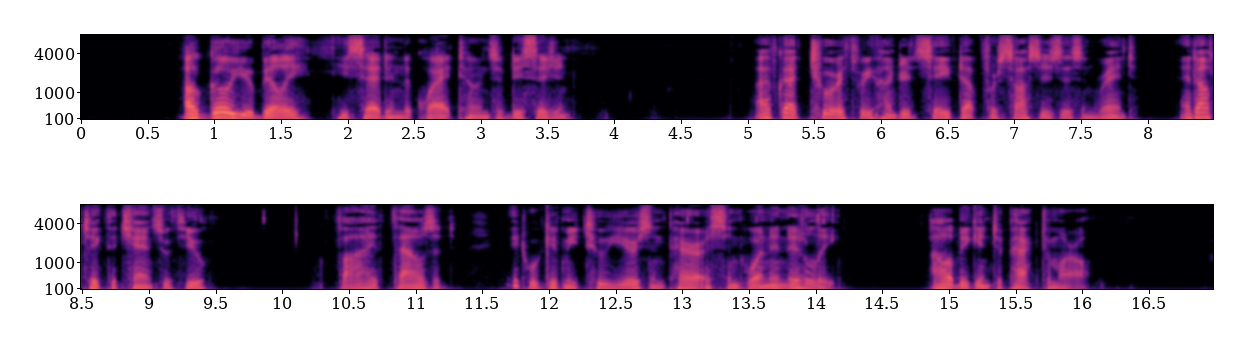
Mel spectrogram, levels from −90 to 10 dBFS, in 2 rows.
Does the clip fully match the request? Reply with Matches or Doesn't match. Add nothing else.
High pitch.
Doesn't match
